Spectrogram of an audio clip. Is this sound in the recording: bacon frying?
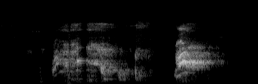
no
